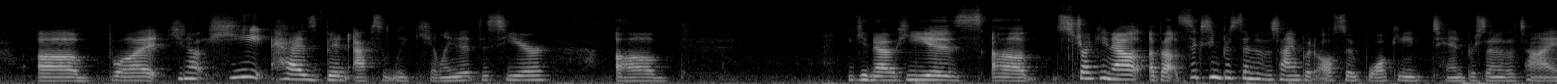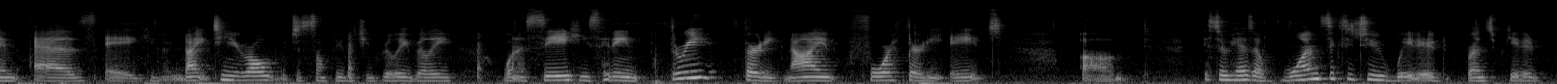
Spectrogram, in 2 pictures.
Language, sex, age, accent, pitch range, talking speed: English, female, 20-39, American, 170-215 Hz, 120 wpm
